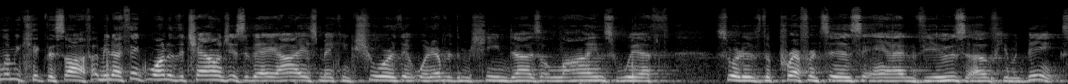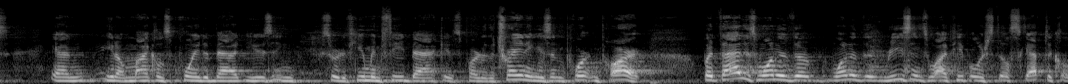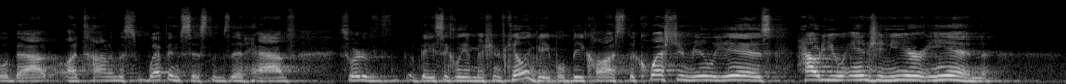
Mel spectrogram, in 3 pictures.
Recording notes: Artificial Intelligence LIVE at the Annual Conference.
